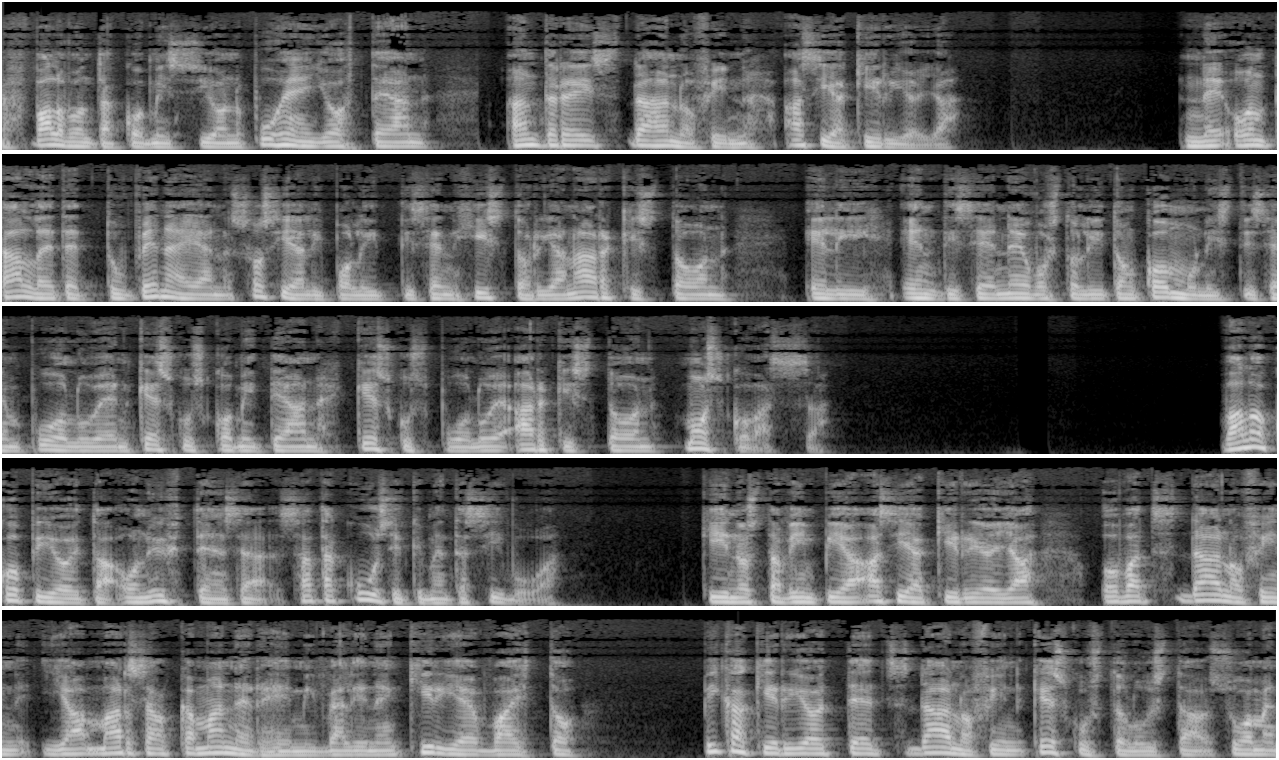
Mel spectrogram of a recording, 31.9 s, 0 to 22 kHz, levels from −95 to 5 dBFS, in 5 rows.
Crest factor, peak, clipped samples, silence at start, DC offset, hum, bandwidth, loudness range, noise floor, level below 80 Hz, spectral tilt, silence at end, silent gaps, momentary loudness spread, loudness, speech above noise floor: 18 dB; 0 dBFS; under 0.1%; 0 s; under 0.1%; none; 16.5 kHz; 4 LU; -77 dBFS; -44 dBFS; -5.5 dB/octave; 0 s; none; 7 LU; -17 LUFS; 60 dB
